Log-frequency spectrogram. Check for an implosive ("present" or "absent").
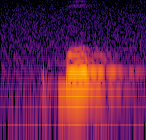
present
